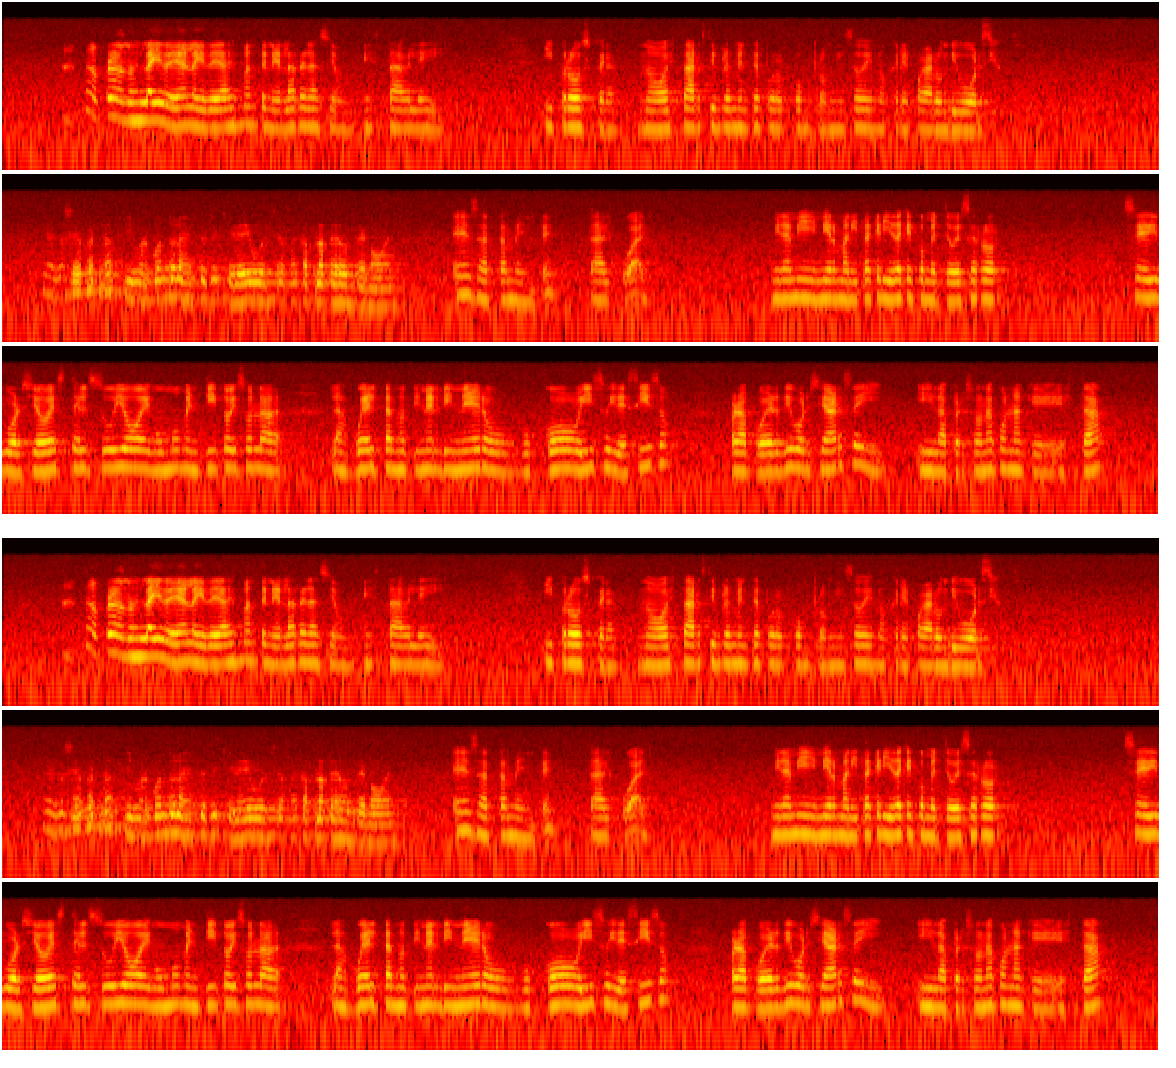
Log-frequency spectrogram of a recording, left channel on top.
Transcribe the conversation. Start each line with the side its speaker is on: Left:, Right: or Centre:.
Right: No, pero no es la idea. La idea es mantener la relación estable y, y próspera. No estar simplemente por compromiso de no querer pagar un divorcio.
Left: Eso sí es verdad. Igual cuando la gente se quiere divorciar, saca plata de donde no hay.
Right: Exactamente, tal cual. Mira mi, mi hermanita querida que cometió ese error. se divorció este el suyo en un momentito, hizo la, las vueltas, no tiene el dinero, buscó, hizo y deshizo para poder divorciarse y, y la persona con la que está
